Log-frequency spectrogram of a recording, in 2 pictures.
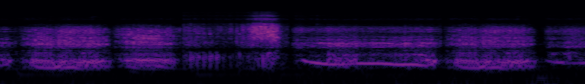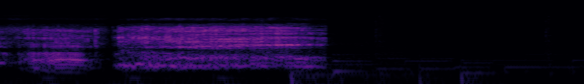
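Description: Rhinoceros calling: a run of rough, throaty grunts and bellows with short breaks between them, one drawn out into a moan near the middle, stopping about seven seconds in.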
